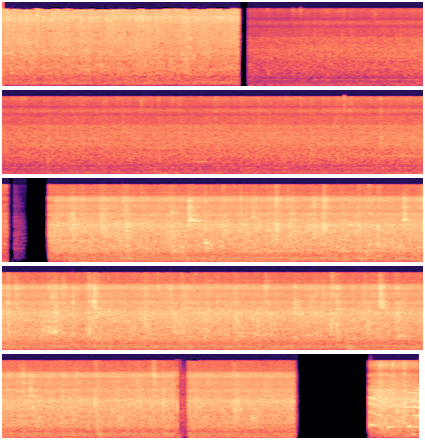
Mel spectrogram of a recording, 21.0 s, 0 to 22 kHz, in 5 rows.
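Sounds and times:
heavy rain hissing: 0.0 - 19.8, 20.5 - 21.0
hailstones striking deck boards: 8.9 - 19.4.

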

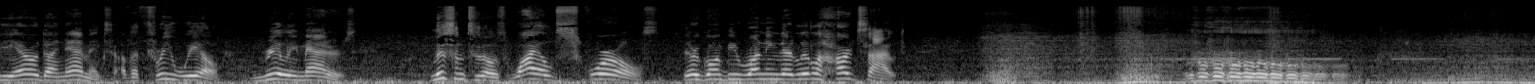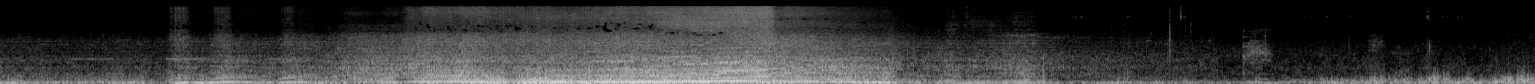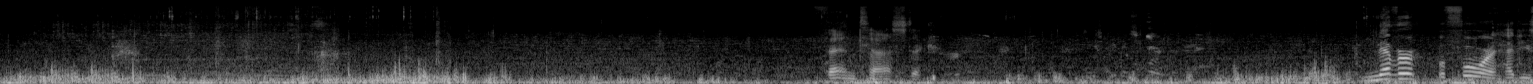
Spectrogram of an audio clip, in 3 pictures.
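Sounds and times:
car engines accelerating hard: 9.8 - 28.1, 30.3 - 37.9.

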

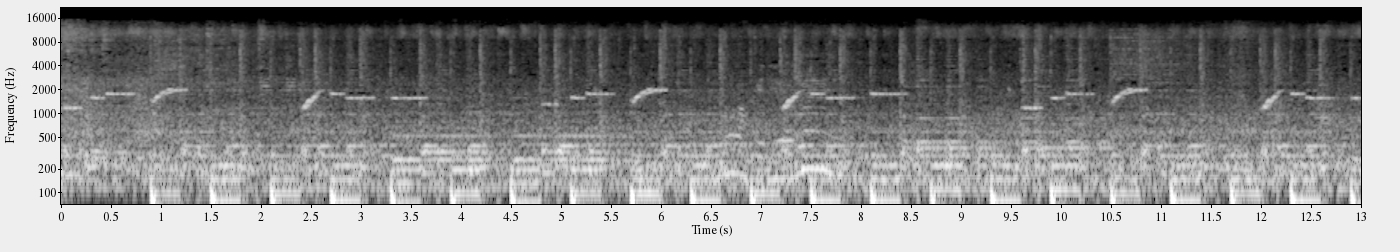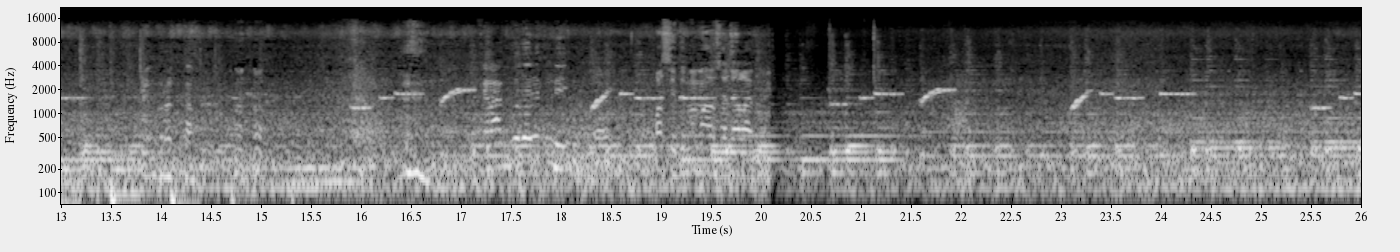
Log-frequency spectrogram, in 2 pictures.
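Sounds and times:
high whistle-like melody: 0.0 - 13.8, 14.7 - 17.4, 18.2 - 22.3, 23.0 - 24.8, 25.5 - 26.0
thumping music beat: 0.9 - 15.4.

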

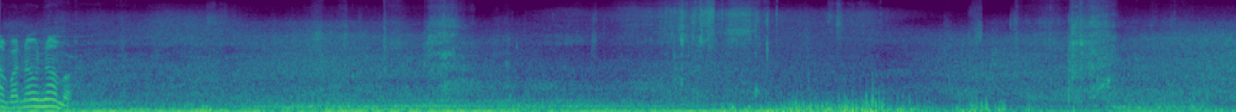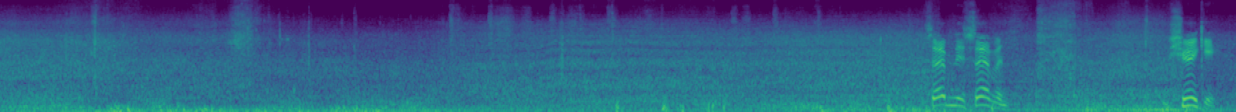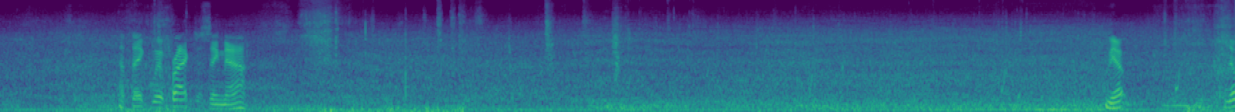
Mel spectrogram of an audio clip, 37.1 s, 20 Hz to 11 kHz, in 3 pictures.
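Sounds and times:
heavy low rumble: 0.0 - 37.0
surf and water: 0.0 - 37.0
wind buffeting microphone: 0.0 - 37.0.

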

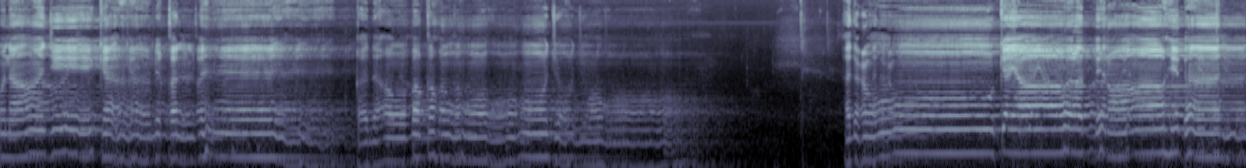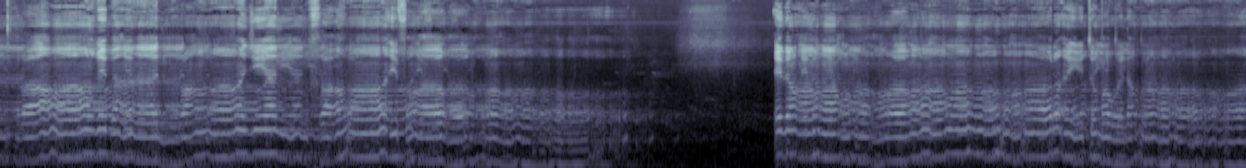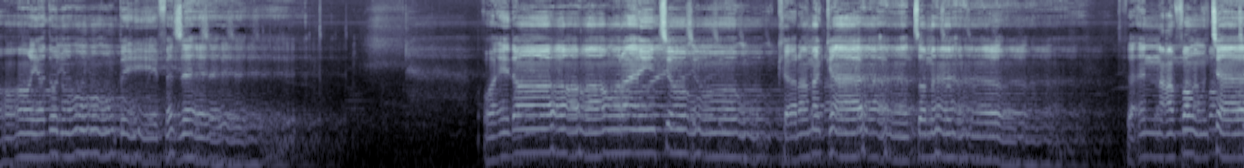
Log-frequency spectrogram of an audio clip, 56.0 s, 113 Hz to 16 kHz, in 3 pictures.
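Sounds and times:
man chanting into a microphone: 0.0 - 11.0, 12.5 - 28.5, 30.3 - 42.6, 44.5 - 56.0.

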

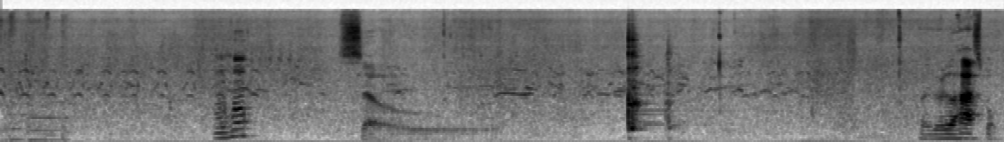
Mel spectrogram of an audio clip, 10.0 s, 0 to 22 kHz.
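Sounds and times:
bird chirps: 0.0 - 8.3.

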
